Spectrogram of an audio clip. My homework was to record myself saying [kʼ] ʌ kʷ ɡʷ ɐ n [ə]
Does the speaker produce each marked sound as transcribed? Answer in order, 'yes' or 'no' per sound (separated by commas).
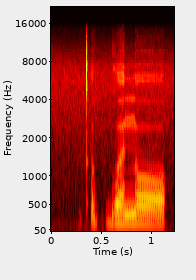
yes, no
